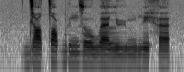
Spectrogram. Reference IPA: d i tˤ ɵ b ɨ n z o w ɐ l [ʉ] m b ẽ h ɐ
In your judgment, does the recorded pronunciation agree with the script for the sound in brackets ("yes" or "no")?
yes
